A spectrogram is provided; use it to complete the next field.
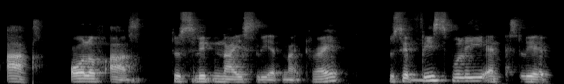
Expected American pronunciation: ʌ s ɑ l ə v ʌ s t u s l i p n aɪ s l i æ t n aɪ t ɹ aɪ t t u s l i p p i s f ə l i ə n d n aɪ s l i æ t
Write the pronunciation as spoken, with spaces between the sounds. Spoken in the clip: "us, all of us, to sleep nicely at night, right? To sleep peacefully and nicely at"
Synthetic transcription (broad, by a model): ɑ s ɑ l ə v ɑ s t u s l i p n aɪ s l i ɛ t n aɪ t ɹ aɪ t t u s l i p p i s f ə l i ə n n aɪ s l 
